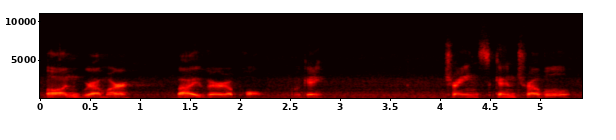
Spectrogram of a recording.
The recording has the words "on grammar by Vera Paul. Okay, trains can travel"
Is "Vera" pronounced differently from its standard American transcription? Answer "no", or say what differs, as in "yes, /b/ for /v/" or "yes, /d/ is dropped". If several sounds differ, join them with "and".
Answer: no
